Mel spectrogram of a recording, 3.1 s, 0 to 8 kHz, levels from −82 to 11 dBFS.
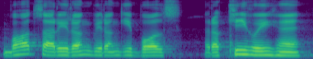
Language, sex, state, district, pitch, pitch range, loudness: Hindi, male, Jharkhand, Ranchi, 135 Hz, 130-145 Hz, -14 LUFS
